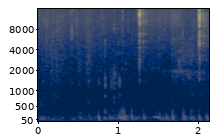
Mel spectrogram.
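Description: Near silence: faint room tone with a few soft, irregular knocks and taps, like handling noise while a handheld microphone is passed and picked up.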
